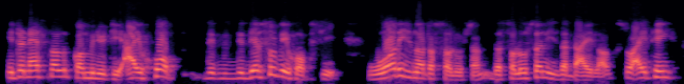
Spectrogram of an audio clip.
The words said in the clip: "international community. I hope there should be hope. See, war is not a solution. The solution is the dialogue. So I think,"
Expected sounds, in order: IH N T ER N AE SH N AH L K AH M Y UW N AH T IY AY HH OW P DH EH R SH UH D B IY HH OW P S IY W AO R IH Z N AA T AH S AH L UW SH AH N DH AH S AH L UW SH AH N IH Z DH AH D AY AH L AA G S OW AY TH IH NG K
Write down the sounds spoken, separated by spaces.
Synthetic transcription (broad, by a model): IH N T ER N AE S N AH L K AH M Y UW N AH T IY AY HH OW P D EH R S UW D B IY HH OW P S IY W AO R IH Z N AA T AH S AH L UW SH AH N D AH S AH L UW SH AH N IH Z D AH D AY AH L AA G S OW AY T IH NG K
